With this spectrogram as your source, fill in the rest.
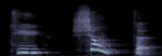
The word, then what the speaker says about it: chantes: Tu chantes. I-S. Though there is an S, we do not pronounce the S at the end.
